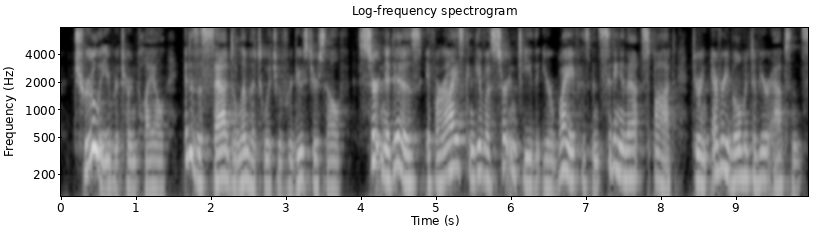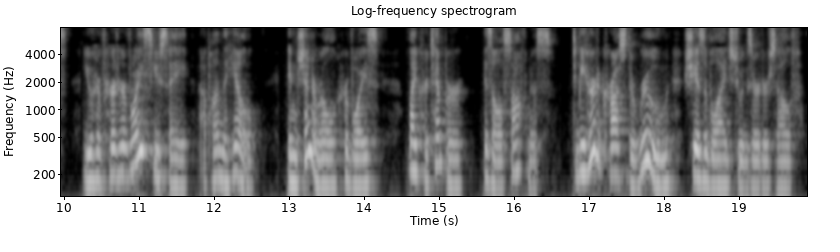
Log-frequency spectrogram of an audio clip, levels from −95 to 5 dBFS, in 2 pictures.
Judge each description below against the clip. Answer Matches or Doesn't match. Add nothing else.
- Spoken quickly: Matches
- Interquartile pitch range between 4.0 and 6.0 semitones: Matches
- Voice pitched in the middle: Matches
